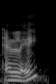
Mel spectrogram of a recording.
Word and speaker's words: La: 이거는 어떻게 읽어요? LA? 그냥 라요. 라라고 읽어요. 도레미파솔 라. 그 라.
